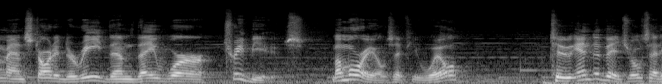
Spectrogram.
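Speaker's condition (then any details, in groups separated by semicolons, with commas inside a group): No condition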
